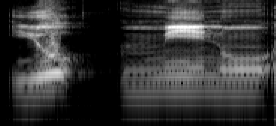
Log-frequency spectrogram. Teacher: ketika melafalkan hamzah itu tidak ada nafas yang dialirkan dan tidak ada pula suara yang dialirkan, tapi dia suaranya tertahan dan nafasnya tertahan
